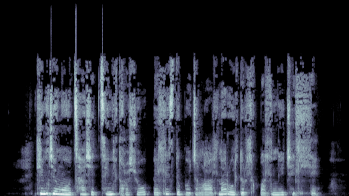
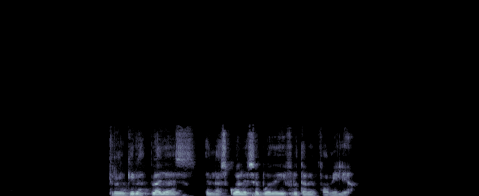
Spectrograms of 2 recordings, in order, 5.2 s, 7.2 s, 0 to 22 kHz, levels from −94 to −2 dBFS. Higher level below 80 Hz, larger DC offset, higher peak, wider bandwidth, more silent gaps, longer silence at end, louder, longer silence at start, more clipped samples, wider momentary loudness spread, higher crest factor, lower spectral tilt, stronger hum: first, -62 dBFS vs -74 dBFS; neither; first, 0 dBFS vs -16 dBFS; first, 16 kHz vs 8 kHz; neither; second, 0.45 s vs 1.9 s; first, -17 LUFS vs -35 LUFS; second, 0.55 s vs 1.65 s; neither; about the same, 13 LU vs 14 LU; about the same, 18 dB vs 22 dB; second, -2.5 dB/octave vs -5 dB/octave; neither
